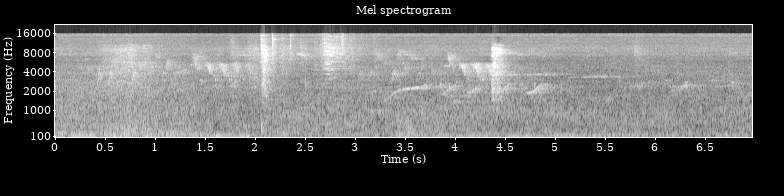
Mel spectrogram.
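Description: A few short bird chirps, with light clicks and taps as a square is handled against the plexiglass canopy, over a steady low hum.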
